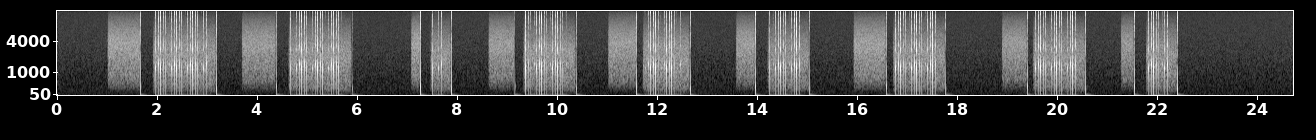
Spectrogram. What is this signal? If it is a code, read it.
Pulse dialling, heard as a rotary dial, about 9 pulses a second. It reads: 0 0 2 8 7 6 8 8 4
